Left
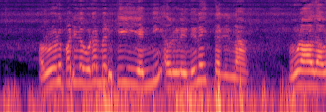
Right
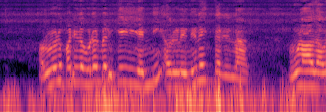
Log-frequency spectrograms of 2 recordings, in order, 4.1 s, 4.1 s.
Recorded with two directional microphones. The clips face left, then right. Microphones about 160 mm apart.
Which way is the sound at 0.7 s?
15° left (ahead or behind).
